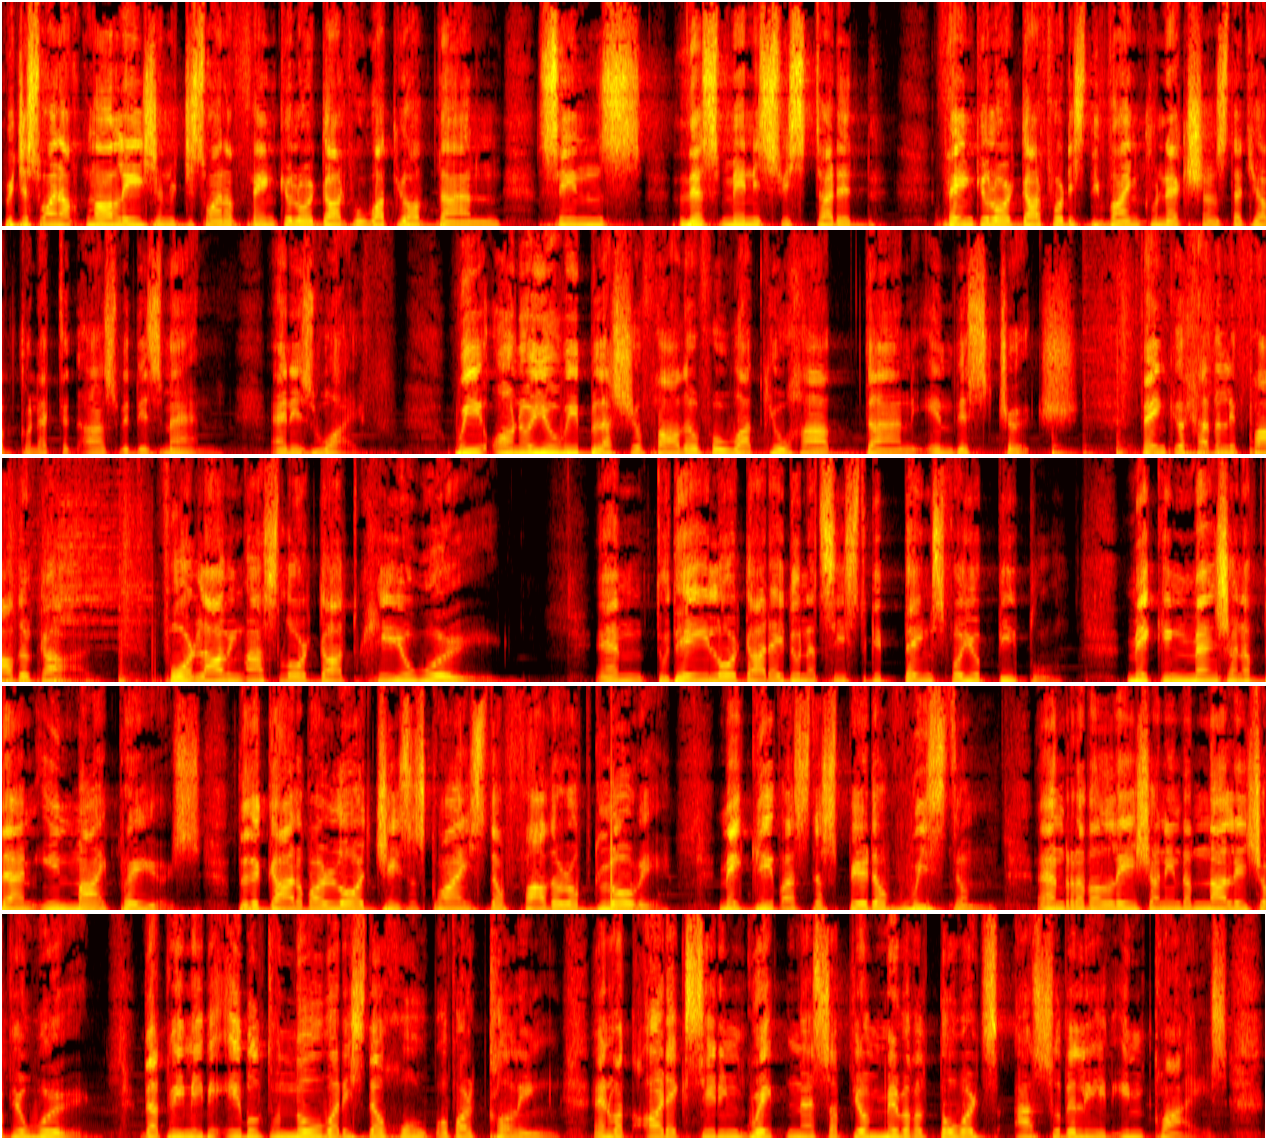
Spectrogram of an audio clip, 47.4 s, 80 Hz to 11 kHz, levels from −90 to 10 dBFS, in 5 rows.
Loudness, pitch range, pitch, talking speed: -23 LUFS, 205-245 Hz, 230 Hz, 185 wpm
